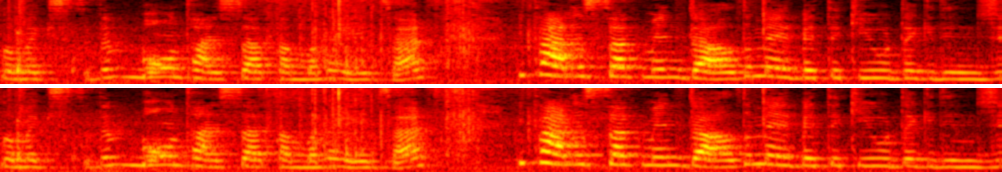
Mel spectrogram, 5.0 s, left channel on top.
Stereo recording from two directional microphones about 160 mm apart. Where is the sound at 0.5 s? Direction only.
10° right (ahead or behind).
